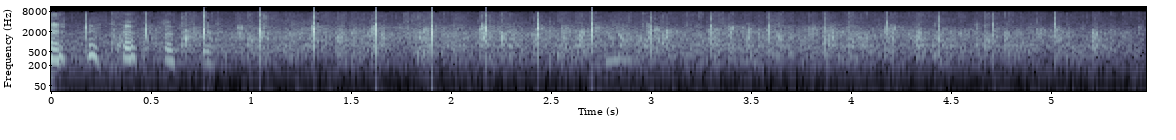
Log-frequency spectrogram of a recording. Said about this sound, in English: You're welcome to clap again.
